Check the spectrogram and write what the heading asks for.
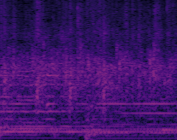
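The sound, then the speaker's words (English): A crowd at a religious gathering claps steadily and densely throughout, a broad wash of applause with some scattered cheering mixed in, fairly loud and sustained without pause. “Come on, that's not a golf clap.”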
